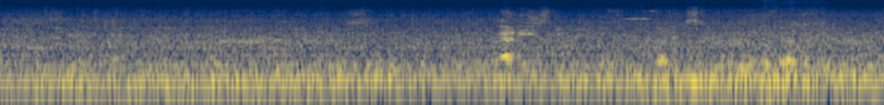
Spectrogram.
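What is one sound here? Young men chat quietly nearby outdoors.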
